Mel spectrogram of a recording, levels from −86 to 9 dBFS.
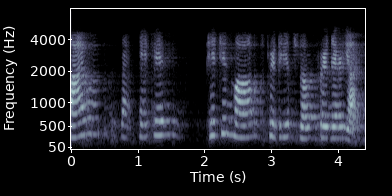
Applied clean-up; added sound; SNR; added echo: neural mask model DeepFilterNet 3.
